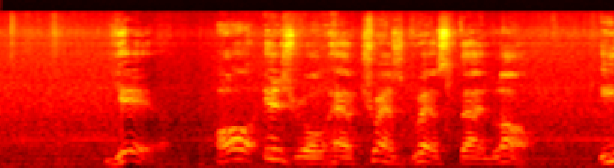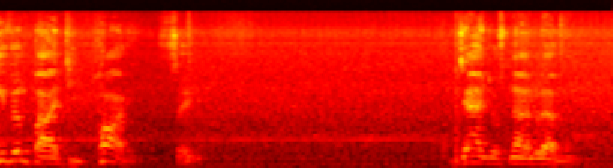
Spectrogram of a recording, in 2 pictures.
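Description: An older man speaks calmly and close to a microphone.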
